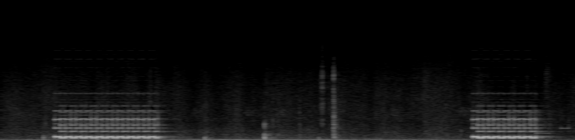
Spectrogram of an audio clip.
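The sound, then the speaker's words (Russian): A cordless phone rings indoors in Bat Yam, Israel, with two bright electronic trilling bursts. The first lasts about a second and the second comes after a quiet gap of several seconds, over a low steady hum. “Отец Тамар подходит к радиотелефону и берет трубку”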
